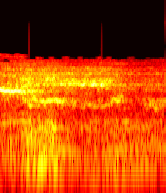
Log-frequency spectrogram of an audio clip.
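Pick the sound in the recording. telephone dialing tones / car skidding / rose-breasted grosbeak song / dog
car skidding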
